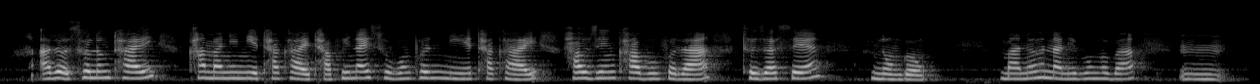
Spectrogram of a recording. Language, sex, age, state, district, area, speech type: Bodo, female, 18-30, Assam, Kokrajhar, rural, spontaneous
